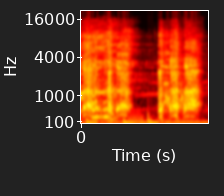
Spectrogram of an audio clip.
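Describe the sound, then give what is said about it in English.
A few harsh coughs from a man who says he rarely coughs today, coming in two clusters of sharp bursts separated by a brief pause. “I can't talk for 5 minutes without coughing. Actually, I haven't coughed one time today until just right, just a second ago.”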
